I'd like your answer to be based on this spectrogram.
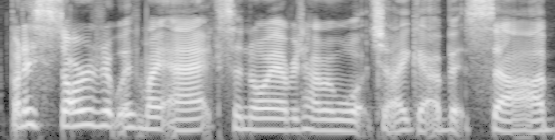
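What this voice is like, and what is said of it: Congested, sick-sounding voice. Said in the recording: “My nose, I'm still getting over my illness. I don't know if you can tell from my voice ... my nose has just progressively been running worse and worse”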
